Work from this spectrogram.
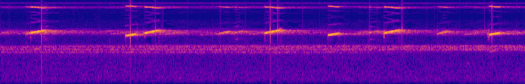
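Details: Close chirping frogs in a swamp: sharp rising chirps, often in quick pairs, arrive roughly once a second with crisp clicking taps, above a constant high ringing hum.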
